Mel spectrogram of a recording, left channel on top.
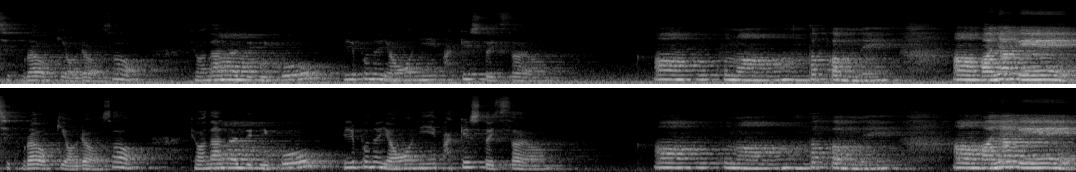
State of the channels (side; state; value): left; noise; rumble, 11 dB below the sound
